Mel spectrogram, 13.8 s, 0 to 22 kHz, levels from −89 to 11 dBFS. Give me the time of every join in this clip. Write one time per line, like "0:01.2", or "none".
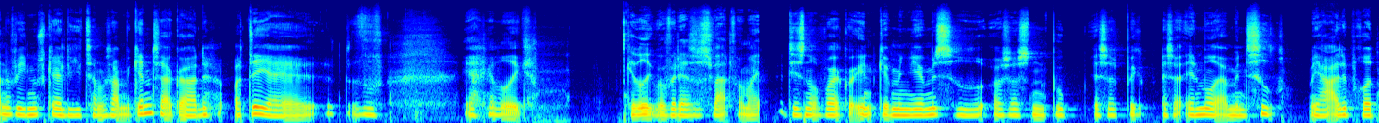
0:07.6

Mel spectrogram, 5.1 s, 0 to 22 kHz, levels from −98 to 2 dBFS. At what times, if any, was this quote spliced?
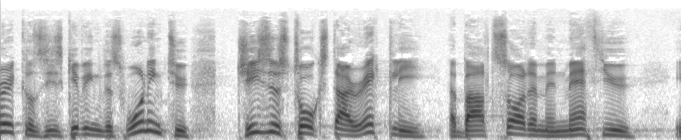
0:01.6
0:03.3

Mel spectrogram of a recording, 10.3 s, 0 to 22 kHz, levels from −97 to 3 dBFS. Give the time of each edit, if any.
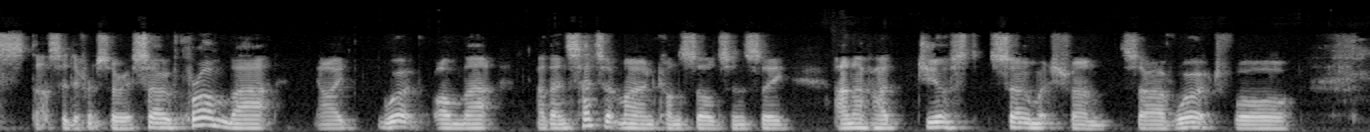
none

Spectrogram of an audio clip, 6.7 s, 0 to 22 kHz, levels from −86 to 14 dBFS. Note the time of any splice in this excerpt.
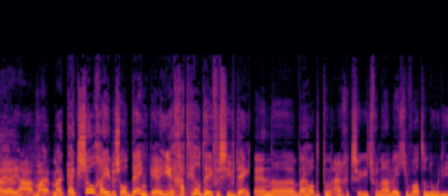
0:03.7

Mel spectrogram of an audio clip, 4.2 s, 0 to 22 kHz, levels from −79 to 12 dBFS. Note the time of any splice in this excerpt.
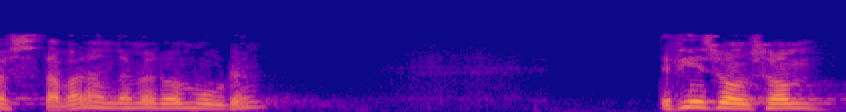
none

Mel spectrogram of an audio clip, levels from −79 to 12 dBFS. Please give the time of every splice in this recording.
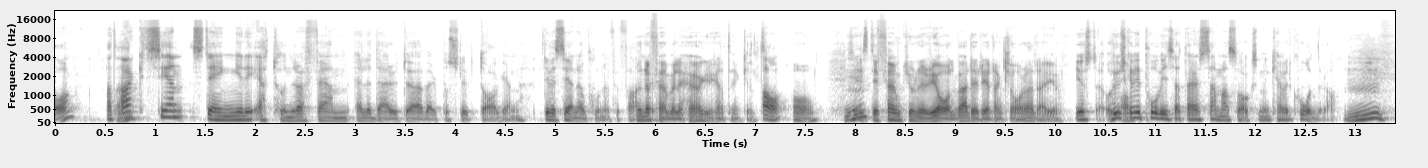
0:07.9

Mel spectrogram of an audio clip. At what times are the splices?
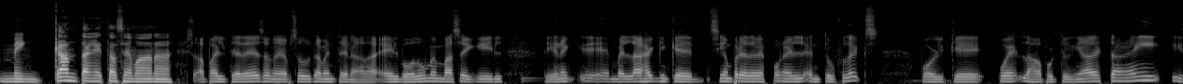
0:01.9

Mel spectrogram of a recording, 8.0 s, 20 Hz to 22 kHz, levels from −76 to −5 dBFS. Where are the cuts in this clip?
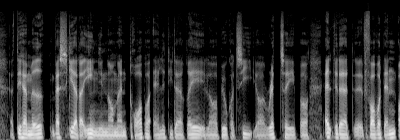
none

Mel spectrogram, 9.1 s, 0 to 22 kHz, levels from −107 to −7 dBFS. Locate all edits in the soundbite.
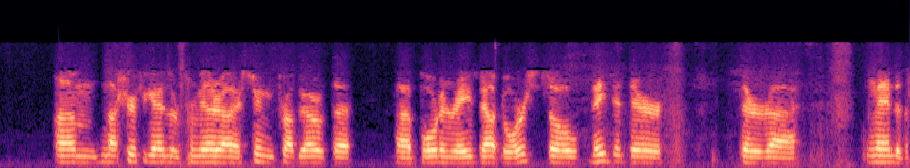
0:05.4

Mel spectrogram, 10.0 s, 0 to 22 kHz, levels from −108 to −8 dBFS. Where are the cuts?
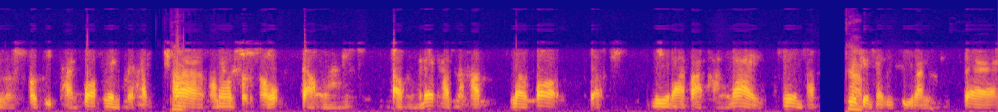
0:01.2
0:04.5

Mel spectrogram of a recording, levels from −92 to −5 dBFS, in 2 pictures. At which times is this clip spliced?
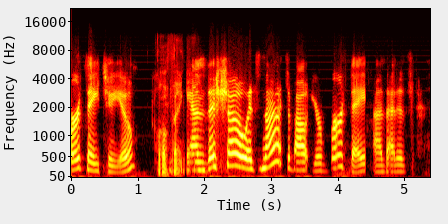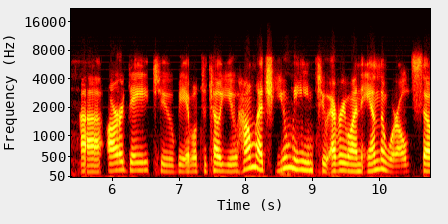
0:03.2
0:04.4

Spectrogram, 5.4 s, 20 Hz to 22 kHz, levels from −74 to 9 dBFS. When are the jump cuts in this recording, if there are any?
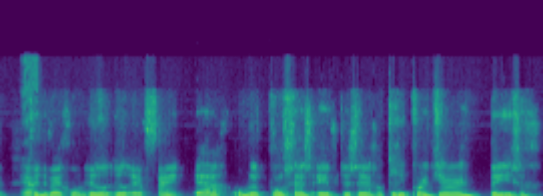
0:01.8
0:03.8

